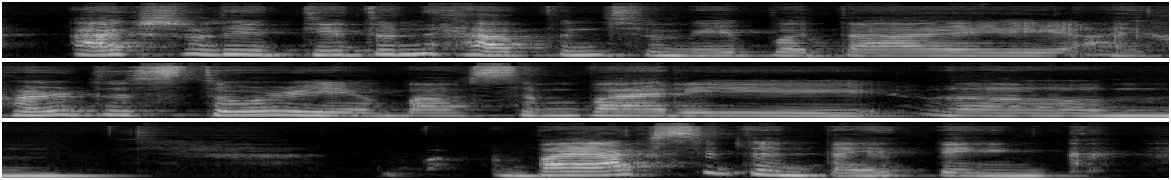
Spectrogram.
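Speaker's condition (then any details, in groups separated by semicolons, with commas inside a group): No condition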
